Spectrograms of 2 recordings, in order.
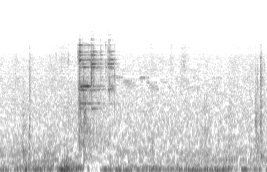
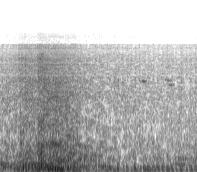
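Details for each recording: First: Yamaha Jupiter MX that started then died, after new original rectifier and refuelling: catches after a few seconds and settles into a fast idle that keeps rising on its own without throttle adjustment. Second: Yamaha Jupiter MX that started then died, caused by a pinched, heat-blocked carburettor vacuum/fuel hose: after fixing the hose, a short rev blip then a steady, even low putter that holds without dying; normal idle.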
